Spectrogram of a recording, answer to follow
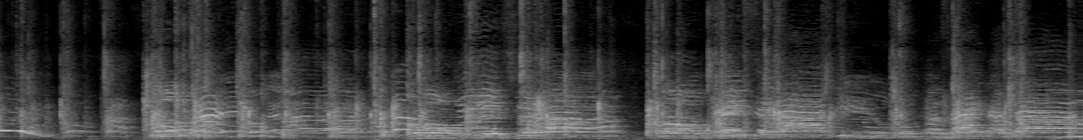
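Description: A group of people singing together while clapping their hands along, with a short break in the singing just after the middle.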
